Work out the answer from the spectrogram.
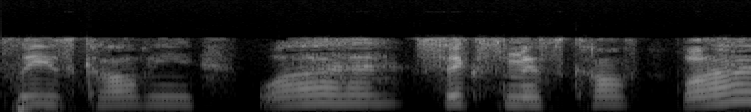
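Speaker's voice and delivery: oddly read-out, weird, slow, high-pitched delivery. Mocking how a game character read a text: imitating weird text reading. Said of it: "Why are you reading like that?".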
